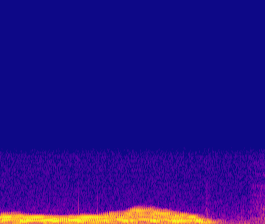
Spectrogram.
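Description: Sine wave oscillator on a Korg King Korg synthesizer sounds a single held tone with a slight distorted edge, swelling brighter in the middle before fading and stopping.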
